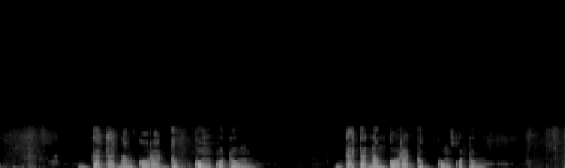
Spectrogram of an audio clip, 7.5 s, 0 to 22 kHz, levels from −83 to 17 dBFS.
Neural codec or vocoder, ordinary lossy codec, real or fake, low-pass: autoencoder, 48 kHz, 128 numbers a frame, DAC-VAE, trained on Japanese speech; AAC, 48 kbps; fake; 5.4 kHz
